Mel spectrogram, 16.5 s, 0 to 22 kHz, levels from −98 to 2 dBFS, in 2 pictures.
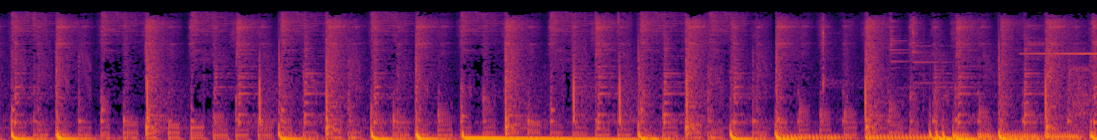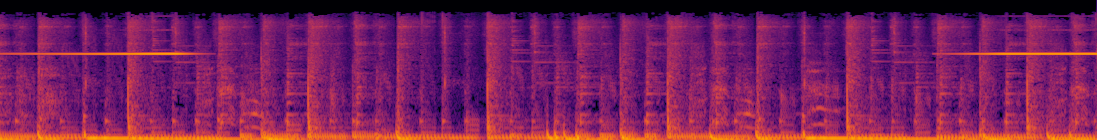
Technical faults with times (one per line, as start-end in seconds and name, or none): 7.65-9.86 loudspeaker feedback squeal
15.23-16.46 loudspeaker feedback squeal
